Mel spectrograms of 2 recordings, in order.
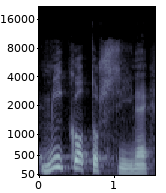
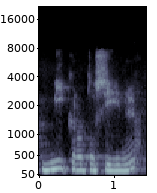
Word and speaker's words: micotossine: con il dottor paleologo parliamo delle micotossine se la mia conoscenza dicono neanche la significante fungo infatti per fortuna diciamo voi l'avete pronunciato correttamente qualche volta alla stampa alle chiama micro tossine che potrebbe a capire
